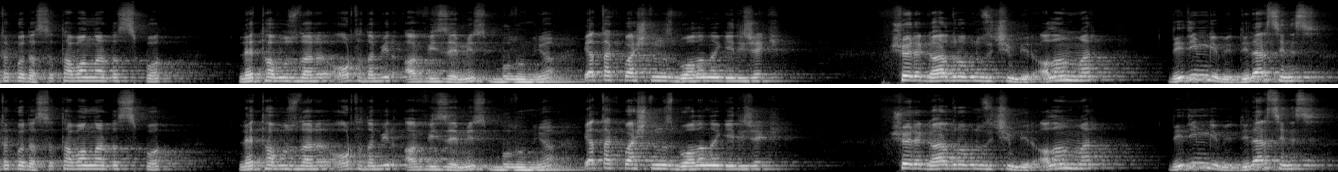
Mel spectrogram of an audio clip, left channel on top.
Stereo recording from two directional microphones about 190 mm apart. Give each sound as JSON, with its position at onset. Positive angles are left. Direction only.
{"t": 0.0, "sound": "a man's voice", "side_deg": 0}
{"t": 8.9, "sound": "a man's voice", "side_deg": 10}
